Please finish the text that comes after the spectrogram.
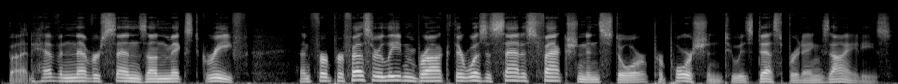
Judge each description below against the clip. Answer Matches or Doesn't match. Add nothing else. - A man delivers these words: Matches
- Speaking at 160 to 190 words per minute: Doesn't match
